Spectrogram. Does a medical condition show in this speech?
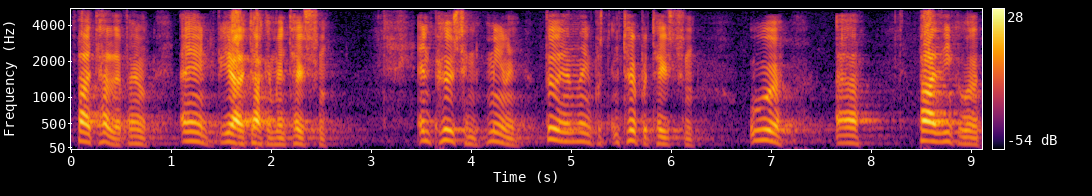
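Yes: deafness; works with interpreters; deaf accent, offers to repeat if not understood.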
